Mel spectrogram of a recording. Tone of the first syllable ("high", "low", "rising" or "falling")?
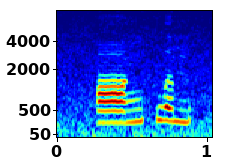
rising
